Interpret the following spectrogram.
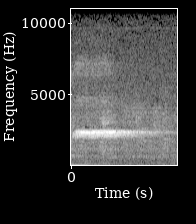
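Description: Ice hockey referee's whistle: one long steady blast, strongest for about a second and then fading out, the signal that stops play.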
